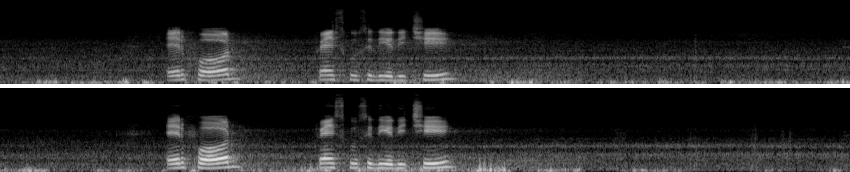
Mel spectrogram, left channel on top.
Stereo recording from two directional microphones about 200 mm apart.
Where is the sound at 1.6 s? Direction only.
30° right (ahead or behind).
